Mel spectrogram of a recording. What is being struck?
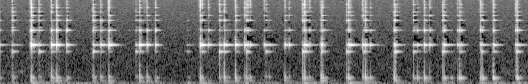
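Large round ceramic plate.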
